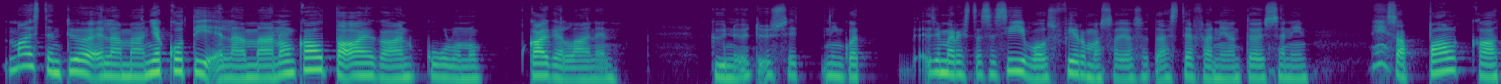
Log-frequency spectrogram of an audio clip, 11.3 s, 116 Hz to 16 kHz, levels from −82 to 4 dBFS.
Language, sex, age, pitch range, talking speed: Finnish, female, 20-39, 175-235 Hz, 140 wpm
